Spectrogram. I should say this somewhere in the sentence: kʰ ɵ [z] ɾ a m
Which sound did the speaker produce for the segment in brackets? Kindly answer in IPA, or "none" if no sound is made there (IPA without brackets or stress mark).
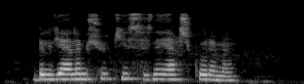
none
